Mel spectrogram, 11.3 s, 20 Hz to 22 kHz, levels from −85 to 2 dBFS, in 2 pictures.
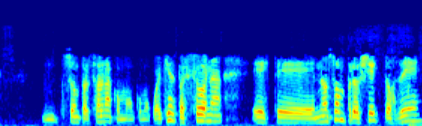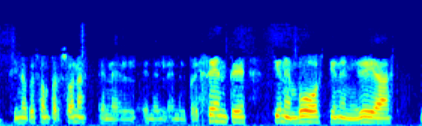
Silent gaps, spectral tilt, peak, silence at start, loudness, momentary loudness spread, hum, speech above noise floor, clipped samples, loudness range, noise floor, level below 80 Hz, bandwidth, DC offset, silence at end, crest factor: none; -6 dB/octave; -6 dBFS; 0.55 s; -26 LUFS; 19 LU; none; 33 dB; under 0.1%; 6 LU; -59 dBFS; -60 dBFS; 9.8 kHz; under 0.1%; 0 s; 20 dB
